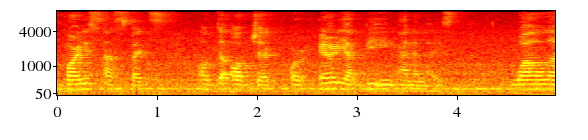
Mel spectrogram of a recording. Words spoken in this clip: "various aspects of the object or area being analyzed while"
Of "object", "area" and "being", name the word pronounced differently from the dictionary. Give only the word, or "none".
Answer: none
